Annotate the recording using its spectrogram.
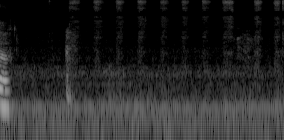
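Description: Faint snipping of scissors cutting through hair, with one sharper snip about a second in, over a low steady hum.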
